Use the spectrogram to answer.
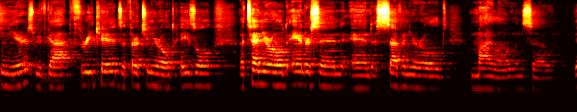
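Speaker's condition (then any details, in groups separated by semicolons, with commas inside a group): No condition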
